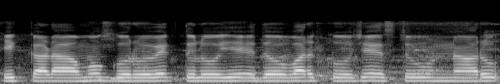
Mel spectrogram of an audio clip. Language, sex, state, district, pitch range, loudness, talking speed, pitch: Telugu, male, Andhra Pradesh, Sri Satya Sai, 160-165 Hz, -13 LUFS, 85 wpm, 160 Hz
